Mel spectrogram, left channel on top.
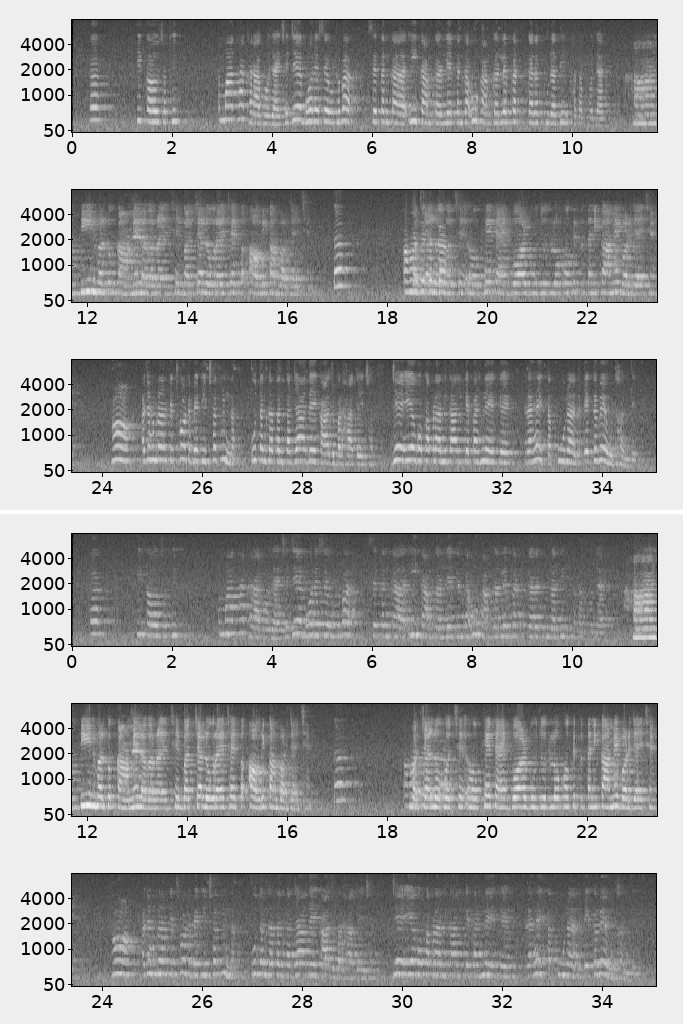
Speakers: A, on the left; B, on the right.
A: तऽ की कहू सखी। तऽ माथा खराब हो जाइ छै, जे भोरे से उ- उठबऽ से तनिका ई काम कर लेब, तनिका ओ काम कर लेब, करत करत पूरा दिन खतम हो जायत
B: हँ, दिन भरि तो कामे लग- लगल रहे छै। बच्चा लोग रहे छै तऽ आओरे काम बढ़ जाइ छै।
A: तऽ अहाँ
B: बच्चा
A: जे तनिका
B: लोग होइ छै होखे चाहे बड़-बुजुर्ग लोग होखे, तऽ तनी कामे बढ़ जाइ छै।
A: हँ, आ जे हमरा आरके छोट बेटी छथिन ने, उ तनिका तनिका ज्यादे काज बढ़ा दैत छथि। जे एगो कपड़ा निकालि कऽ पहिनयके रहै, तऽ पूरा रेकबे उधल देत।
